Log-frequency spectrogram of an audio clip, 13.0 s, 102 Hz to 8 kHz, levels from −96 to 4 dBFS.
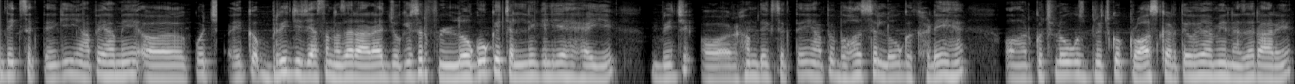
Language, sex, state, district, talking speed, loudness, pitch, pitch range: Hindi, male, Chhattisgarh, Bilaspur, 245 wpm, -25 LUFS, 155 Hz, 140-160 Hz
